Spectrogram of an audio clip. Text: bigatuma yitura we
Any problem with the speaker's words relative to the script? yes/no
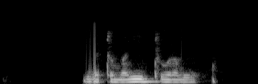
no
